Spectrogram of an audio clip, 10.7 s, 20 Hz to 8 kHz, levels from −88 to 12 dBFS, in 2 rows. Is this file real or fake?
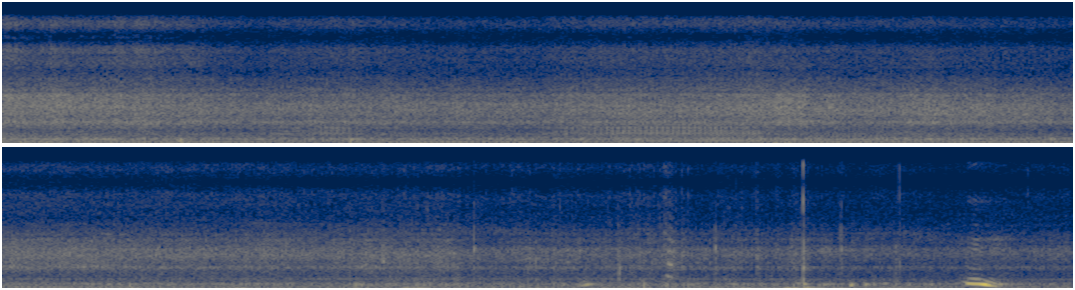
real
